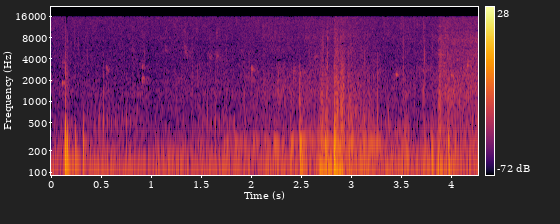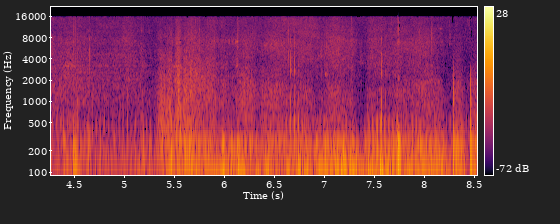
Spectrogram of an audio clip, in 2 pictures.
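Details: Adult brown tabby cat with white underside, female, purring while eating indoors: a steady low rumbling purr with sharp chewing and clicking sounds scattered through, growing louder in the last few seconds.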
